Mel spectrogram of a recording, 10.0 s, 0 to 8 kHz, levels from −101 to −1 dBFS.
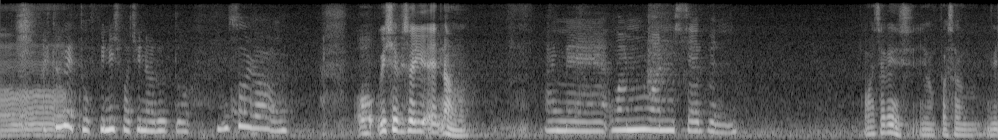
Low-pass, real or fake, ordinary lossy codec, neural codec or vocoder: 7.2 kHz; real; none; none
